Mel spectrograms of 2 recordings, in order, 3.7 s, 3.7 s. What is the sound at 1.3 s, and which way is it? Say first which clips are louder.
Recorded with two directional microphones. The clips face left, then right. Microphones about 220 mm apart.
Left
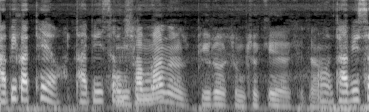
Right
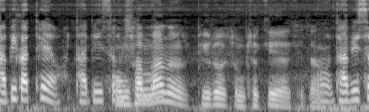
Speech: right 10 dB; 45° right (ahead or behind).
